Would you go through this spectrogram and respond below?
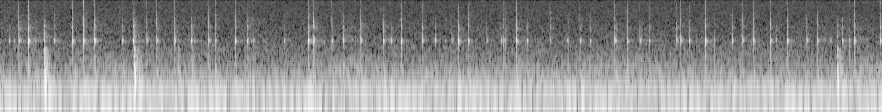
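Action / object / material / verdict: tap / leather platform boot / leather / none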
